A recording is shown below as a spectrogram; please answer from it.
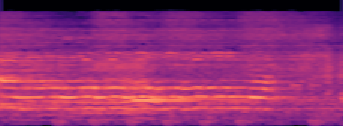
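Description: A girl singing a Thai pop song into a microphone over a backing track played through loudspeakers, holding one long note for most of the two seconds.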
